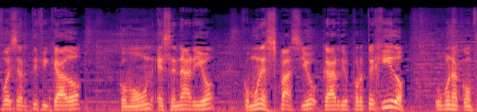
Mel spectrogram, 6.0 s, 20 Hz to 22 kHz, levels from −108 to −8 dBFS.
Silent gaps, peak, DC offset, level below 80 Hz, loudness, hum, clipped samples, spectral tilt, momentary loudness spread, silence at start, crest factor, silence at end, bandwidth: none; -8 dBFS; under 0.1%; -50 dBFS; -25 LUFS; none; under 0.1%; -5.5 dB/octave; 11 LU; 0 s; 18 dB; 0 s; 16.5 kHz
